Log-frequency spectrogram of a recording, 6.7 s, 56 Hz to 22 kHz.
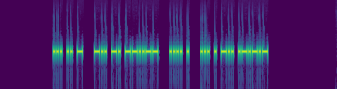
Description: Morse code, heard as a keyed tone, about 34 wpm, 700 Hz. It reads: SIT DN, HE SED.
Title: Sentences from Top 500 Words and Abbreviations 35wpm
